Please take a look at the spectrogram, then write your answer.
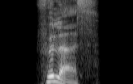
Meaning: genitive singular of Füller
- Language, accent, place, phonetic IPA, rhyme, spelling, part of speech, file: German, Germany, Berlin, [ˈfʏlɐs], -ʏlɐs, Füllers, noun, De-Füllers.ogg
